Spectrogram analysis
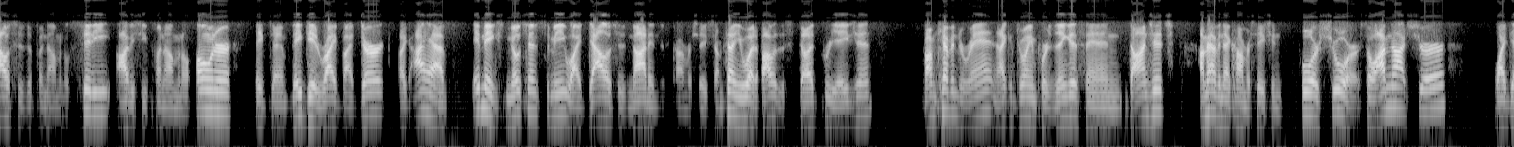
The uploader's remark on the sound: called in to the Ben and Skin show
